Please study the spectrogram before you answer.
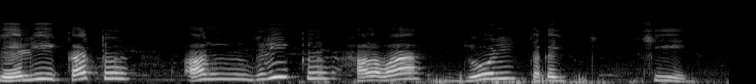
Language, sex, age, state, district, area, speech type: Maithili, male, 60+, Bihar, Madhubani, rural, read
